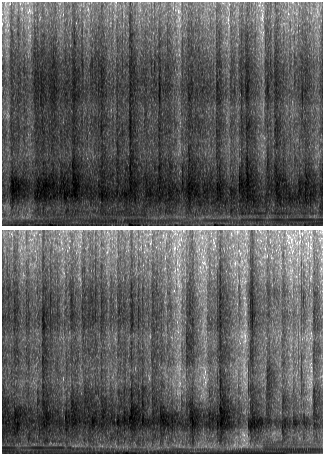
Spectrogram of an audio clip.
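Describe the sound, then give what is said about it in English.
A crowd claps steadily for God after a prayer, a dense, rain-like patter, with sustained keyboard chords and a low bass line playing underneath, holding at an even level throughout. “You want to give God the biggest clap?”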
